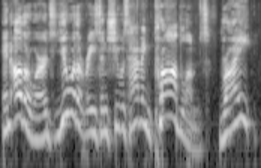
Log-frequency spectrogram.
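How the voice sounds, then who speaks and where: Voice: mid-range voice, sing-song, moderate pace, pushed and bright, breathy edge, pitched above the performer's own voice, exaggerated voice. A performer voicing an angry young fan club member, aggressive and accusing, in a horror manga reading. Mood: furious, accusing.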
